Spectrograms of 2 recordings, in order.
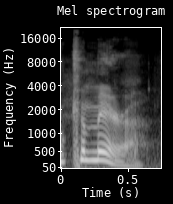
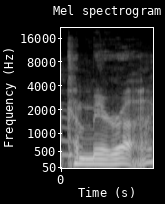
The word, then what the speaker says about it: Kamara: It's Alvin Kamara. – I think that's like a European pronunciation of it. So it's Alvin Kamara. – It's like the car. It's a Camaro, but it's a Camara.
